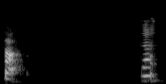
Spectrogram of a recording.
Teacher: So this ta is first of all a qalqala letter. Also, it's a thick letter as we learned today, yeah?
